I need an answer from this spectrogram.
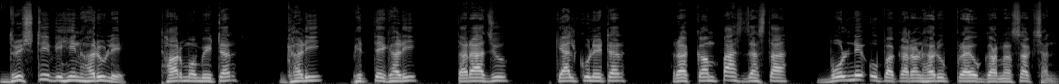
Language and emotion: Nepali, neutral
